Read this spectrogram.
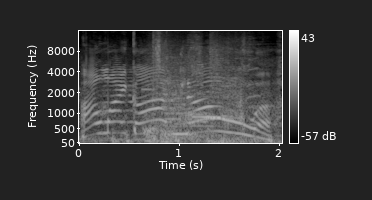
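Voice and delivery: high cry of dismay; high, drawn-out horrified "no"; alarmed cry. Real, not acted. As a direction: cry out as you fall into danger. Falls right into the killer.

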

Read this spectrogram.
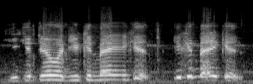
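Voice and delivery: high, loud screamed urging; screaming. Real, not acted. Player urging a teammate to make it, high frantic screaming. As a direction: scream your teammate on, rising in pitch. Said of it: "Why is everybody screaming?".

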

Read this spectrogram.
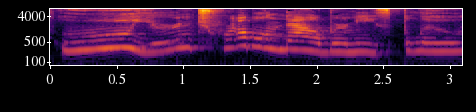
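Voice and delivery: loud taunting shout; gloating yell. Acted. Older sister threatening Bean, loud gloating yell. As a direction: yell it, triumphant and tattling. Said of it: "yelled Nancy".

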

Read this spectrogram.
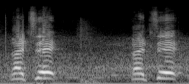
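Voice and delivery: loud, high triumphant yell; excited shout. Real, not acted. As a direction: celebrate the win out loud. Cheering a win in game.

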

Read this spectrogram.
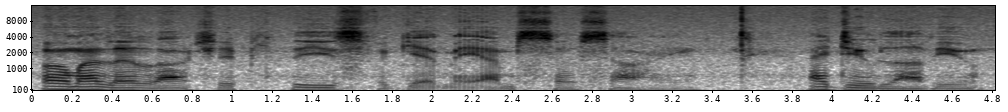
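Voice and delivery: tender mother. Acted. Voicing mother's tender apology.

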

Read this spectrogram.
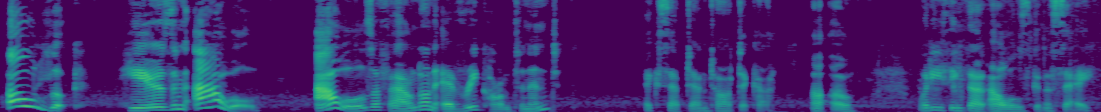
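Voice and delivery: ordinary delivery

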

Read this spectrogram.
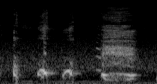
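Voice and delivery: shrieking laugh at a wild replay; high shrieking laugh. Real, not acted. Reacting to a crazy play.

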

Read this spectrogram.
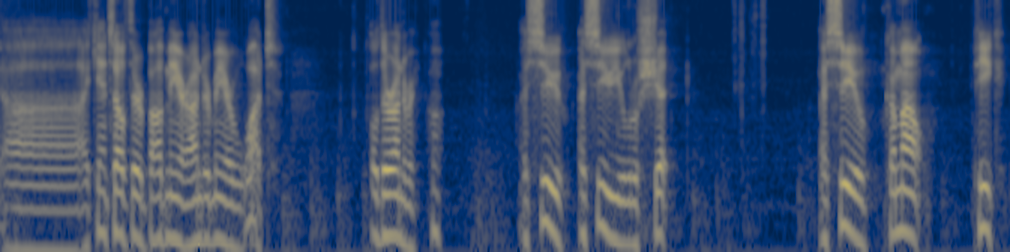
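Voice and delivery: usual speaking voice

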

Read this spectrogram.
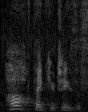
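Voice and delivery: normal talking voice

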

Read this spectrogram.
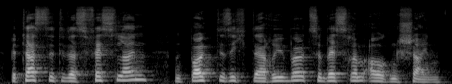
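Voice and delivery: usual speaking voice

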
